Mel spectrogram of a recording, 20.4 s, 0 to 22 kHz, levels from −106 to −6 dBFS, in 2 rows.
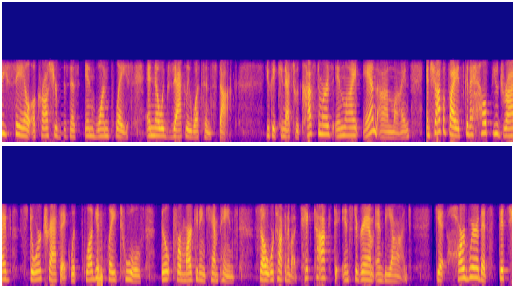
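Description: The whole thing runs through a Bluetooth CVSD headset codec, so you're hearing narrowband speech squeezed into roughly 250 Hz to 3.5 kHz. CVSD sends a single up-or-down bit per sample at 64 kbps, and its adaptive step can't keep pace with sharp, bright sounds. That's why the sibilants come out scratchy, loud high bits go ragged, and there's a grainy hiss sitting under the voice the whole way through.

Then there are three spots where the Bluetooth headset packet repeated. The first is at 1.19 to 1.29 s, right after "sale across your" and before "in one place and". About 52.5 ms of audio went missing there, which points to around fourteen lost packets. The chip kept replaying the last good one every 3.75 ms, so you get a short, steady buzz near 267 Hz. The second is at 6.65 to 6.68 s, after "could connect with customers" and before "and online". Only about 7.5 ms was lost, likely a couple of packets, so it's just a quick tick. 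The third is at 12.13 to 12.26 s, between "store traffic with plug" and "play tools built for". There, about 60 ms of loss is scattered over roughly 105 ms, with no run longer than about 20 ms, so it comes across as a broken, stuttery buzz rather than one solid drone.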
